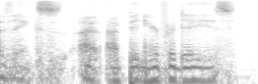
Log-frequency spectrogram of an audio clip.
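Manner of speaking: very harsh, rough whisper. Game master voicing a character the players just unpinned from the ground, harsh whisper. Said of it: "in like a h- very harsh whisper".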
